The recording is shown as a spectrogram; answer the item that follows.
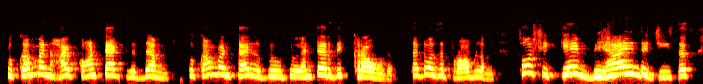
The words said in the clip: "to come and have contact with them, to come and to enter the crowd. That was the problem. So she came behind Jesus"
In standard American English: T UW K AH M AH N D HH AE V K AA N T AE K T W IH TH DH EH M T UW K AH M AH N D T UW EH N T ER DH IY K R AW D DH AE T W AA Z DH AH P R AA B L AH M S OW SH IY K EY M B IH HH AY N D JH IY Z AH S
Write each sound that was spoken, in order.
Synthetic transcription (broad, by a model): T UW K AH M AH N D HH AE V K AA N T AE K T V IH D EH M T UW K AH M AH N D T UW EH N T ER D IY K R AW D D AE T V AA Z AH P R AA B L AH M S OW SH IY K EY M B IH HH AY N D JH IY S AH S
